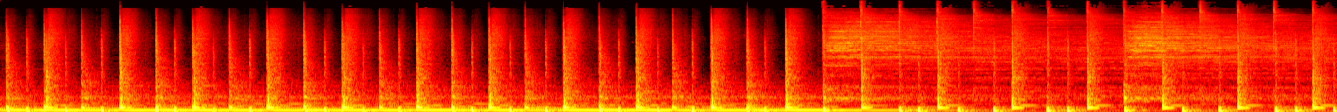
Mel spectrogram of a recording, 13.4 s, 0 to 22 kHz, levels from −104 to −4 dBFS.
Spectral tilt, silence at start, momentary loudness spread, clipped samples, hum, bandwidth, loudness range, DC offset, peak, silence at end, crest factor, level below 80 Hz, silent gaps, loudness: -5.5 dB/octave; 0 s; 3 LU; under 0.1%; none; over 20 kHz; 1 LU; under 0.1%; -8 dBFS; 0 s; 20 dB; -32 dBFS; none; -29 LUFS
